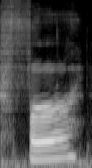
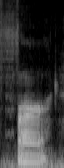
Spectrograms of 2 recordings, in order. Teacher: i don't have a schwa like this in there i just have a syllabic er it's not far or something like that just fur so there's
